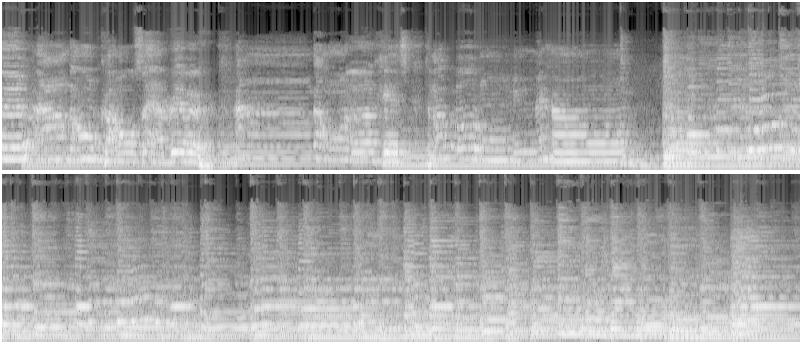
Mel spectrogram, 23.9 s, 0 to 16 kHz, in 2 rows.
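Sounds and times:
acoustic guitars playing country music: 0.0 - 23.9.

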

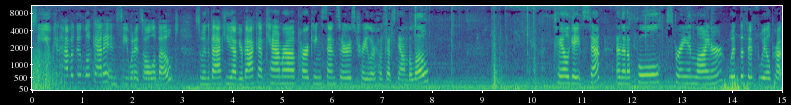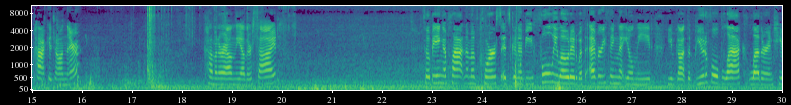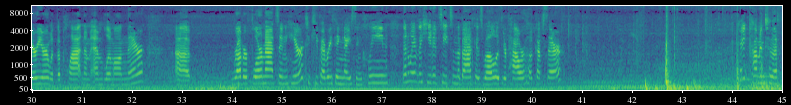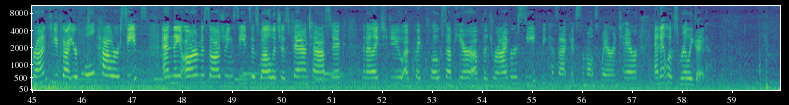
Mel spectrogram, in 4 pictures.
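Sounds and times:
wind rumble: 0.0 - 57.7
car door shutting: 9.2 - 10.4, 17.2 - 17.9, 42.0 - 44.3
microphone handling noise: 41.7 - 45.7.

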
